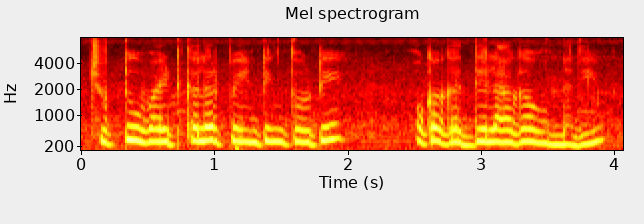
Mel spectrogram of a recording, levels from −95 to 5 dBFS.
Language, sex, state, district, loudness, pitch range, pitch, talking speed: Telugu, female, Telangana, Mahabubabad, -14 LUFS, 305-340 Hz, 320 Hz, 135 wpm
